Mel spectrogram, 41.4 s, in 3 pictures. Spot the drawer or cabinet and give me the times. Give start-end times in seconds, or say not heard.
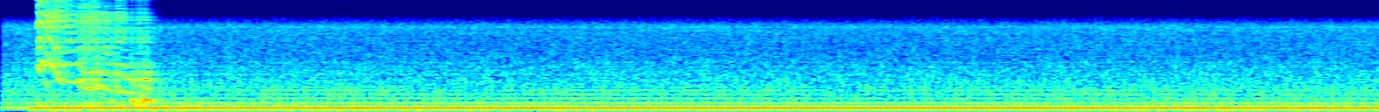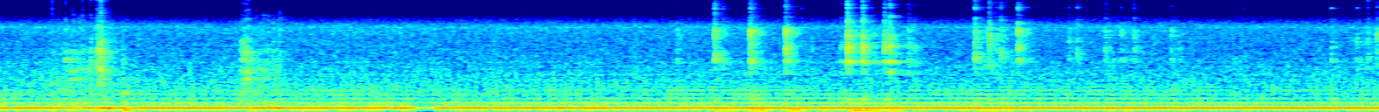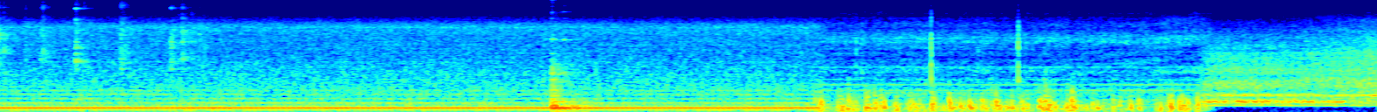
0.3-1.6, 14.1-15.2, 16.1-16.6, 33.0-33.5.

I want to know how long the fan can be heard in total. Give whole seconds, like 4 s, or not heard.
41 s.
